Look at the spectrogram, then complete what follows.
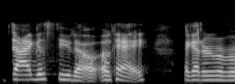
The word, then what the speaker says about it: D'Agostino: feeling like I don't quite nail the right pronunciation D'Agostino D'Agostino okay I got to remember where the emphasis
